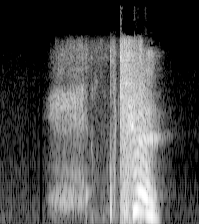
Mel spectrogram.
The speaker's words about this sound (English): Excuse me, I have a sneeze coming up. Ugh, hate that.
